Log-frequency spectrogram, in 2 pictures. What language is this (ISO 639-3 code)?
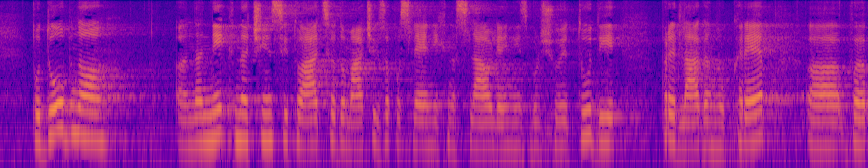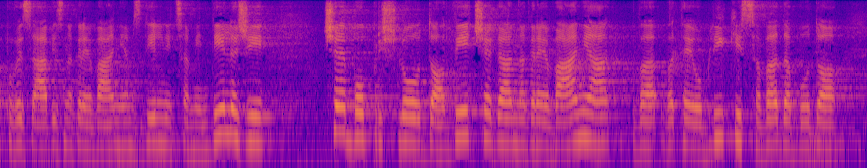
slv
